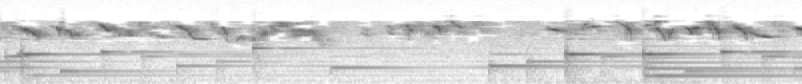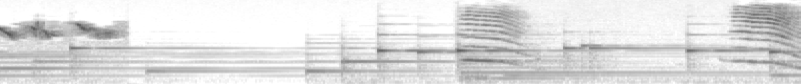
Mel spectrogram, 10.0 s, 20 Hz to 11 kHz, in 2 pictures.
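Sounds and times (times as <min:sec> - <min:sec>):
background music of held notes: 0:00.0 - 0:10.0
high bird chirps: 0:07.9 - 0:08.4, 0:09.6 - 0:10.0.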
